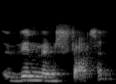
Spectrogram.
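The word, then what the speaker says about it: Widmanstätten: me these are called windmin statin lions named after the austrian scientist who first discovered them and if you were german speaking that would be pronounced vin menstruatin these lines are formed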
